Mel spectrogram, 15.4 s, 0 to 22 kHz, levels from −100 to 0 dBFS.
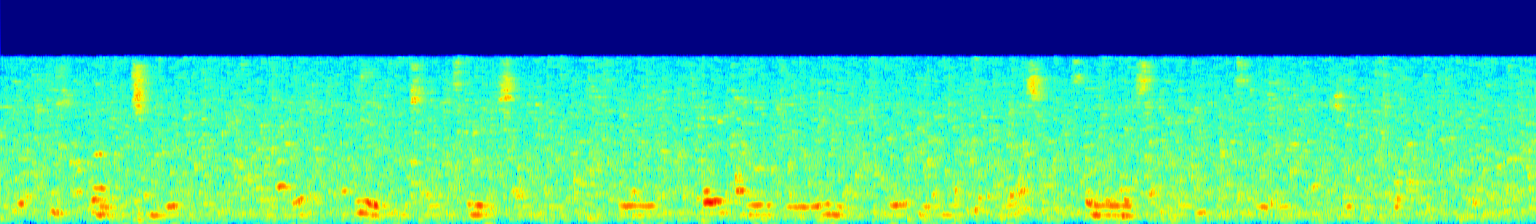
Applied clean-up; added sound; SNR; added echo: classical method WPE with log-MMSE.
